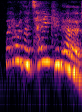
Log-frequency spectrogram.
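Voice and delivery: high, shrill panicked mother; a frantic mother shrieking. A narrator's reading. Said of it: "shrieked Missus Salt".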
